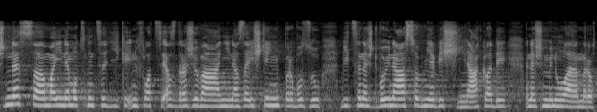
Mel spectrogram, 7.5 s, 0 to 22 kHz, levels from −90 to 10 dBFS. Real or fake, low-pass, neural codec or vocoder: real; 9.9 kHz; none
